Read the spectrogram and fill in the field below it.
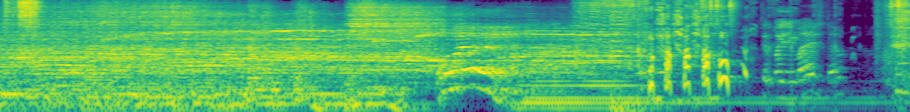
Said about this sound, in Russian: Если вы сейчас слышите некий шум на заднем фоне, то это потому, что у Леры за окном идет выпускной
